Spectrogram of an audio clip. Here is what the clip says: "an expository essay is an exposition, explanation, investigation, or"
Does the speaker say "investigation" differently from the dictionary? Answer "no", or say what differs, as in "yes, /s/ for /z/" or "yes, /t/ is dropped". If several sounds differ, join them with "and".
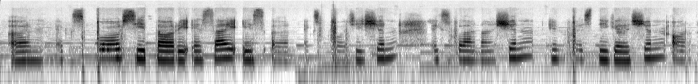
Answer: yes, /f/ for /v/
